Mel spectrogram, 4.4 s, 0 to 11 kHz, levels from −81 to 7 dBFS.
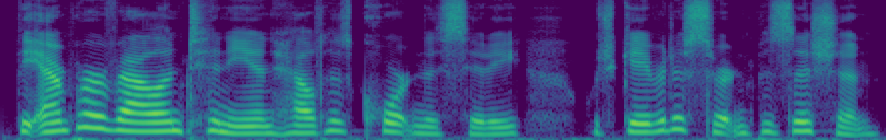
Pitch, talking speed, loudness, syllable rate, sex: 195 Hz, 205 wpm, -18 LUFS, 6.1 syllables/s, female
